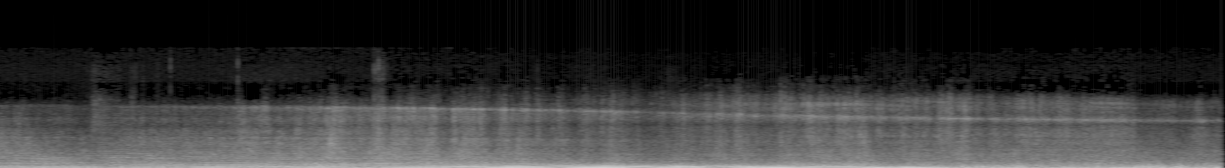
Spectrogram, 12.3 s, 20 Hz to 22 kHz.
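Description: De Havilland Canada DHC-8-102 Dash 8's twin Pratt & Whitney PW120A turboprops at climb power, passing close overhead just after takeoff. A propeller drone over a broad engine roar, loudest about halfway through, with its pitch falling as the plane goes past.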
